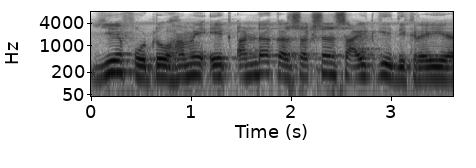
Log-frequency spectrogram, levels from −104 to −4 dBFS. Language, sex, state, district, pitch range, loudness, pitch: Hindi, male, Uttar Pradesh, Lucknow, 145-170 Hz, -14 LUFS, 155 Hz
